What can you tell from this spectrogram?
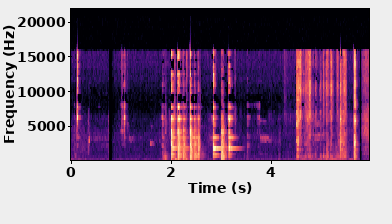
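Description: Steel pestle pounding whole spices in a stainless steel mortar, metal striking metal in quick clinks. Two loud clusters of strikes come about two seconds in, one leaving a short ringing tone, then a longer, quieter run of pounding near the end.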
